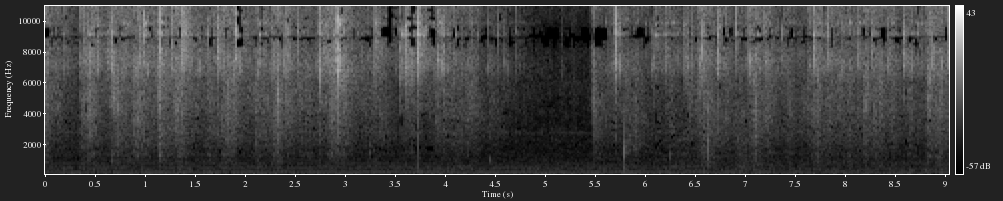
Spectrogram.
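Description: Irregular crinkly rustling and light ticks from a wand toy's shiny tinsel streamers as they are swished about and batted by a cat.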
